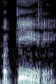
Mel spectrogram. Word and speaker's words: ποτήρι: Que ένα potiri. And glass. Παρακαλώ, please. The plate. So it's piatto. And I think neutered to piatto. Το πιάτο. Το ποτήρι. Potiri. Long middle syllable.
